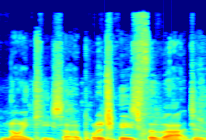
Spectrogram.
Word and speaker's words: Nike: I know I've been saying Nike the whole time for this video, actually, but I do know in America it's pronounced Nike, so apologies for that, just realised.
